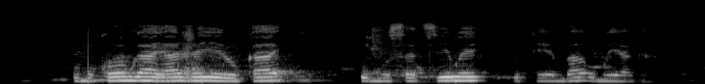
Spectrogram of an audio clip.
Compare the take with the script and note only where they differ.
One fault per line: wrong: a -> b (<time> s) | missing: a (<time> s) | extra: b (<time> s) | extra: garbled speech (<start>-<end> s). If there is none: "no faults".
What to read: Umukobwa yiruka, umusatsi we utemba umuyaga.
extra: yaje (1.6 s)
